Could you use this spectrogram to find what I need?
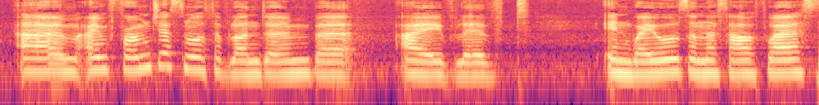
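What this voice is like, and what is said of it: Charming English accent. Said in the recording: “you have a very charming accent”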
